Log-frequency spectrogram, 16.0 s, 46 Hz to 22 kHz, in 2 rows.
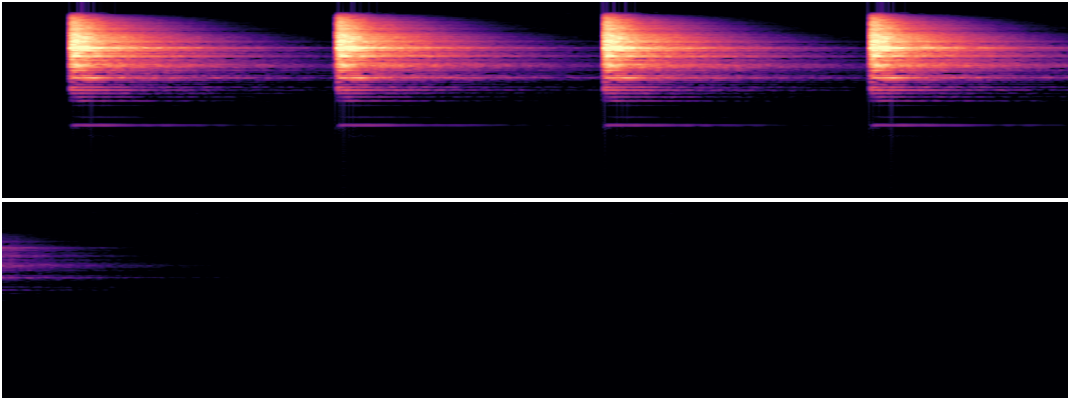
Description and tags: Metallic Chaos Open Hat (120bpm)
Ambient, Factory, Hat, Hi, Hi-Hat, Industrial, loop, MachineDroid, Metal, Metallic, Noise, Open, Robot, Terminator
